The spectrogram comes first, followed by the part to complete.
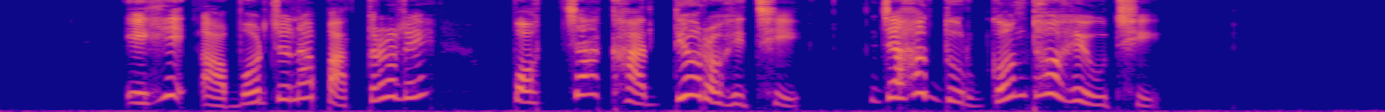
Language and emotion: Odia, disgusted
